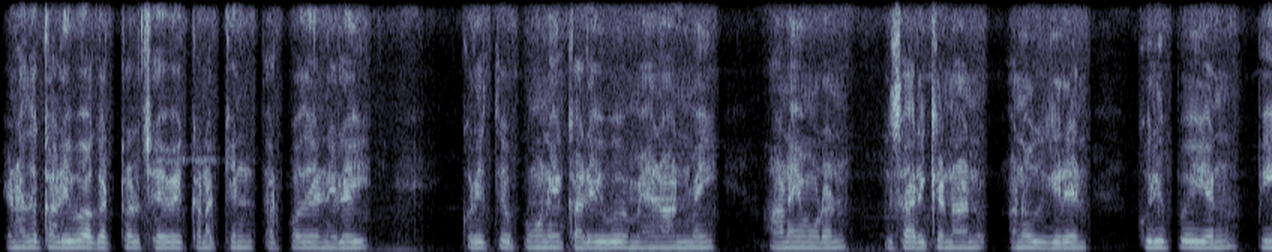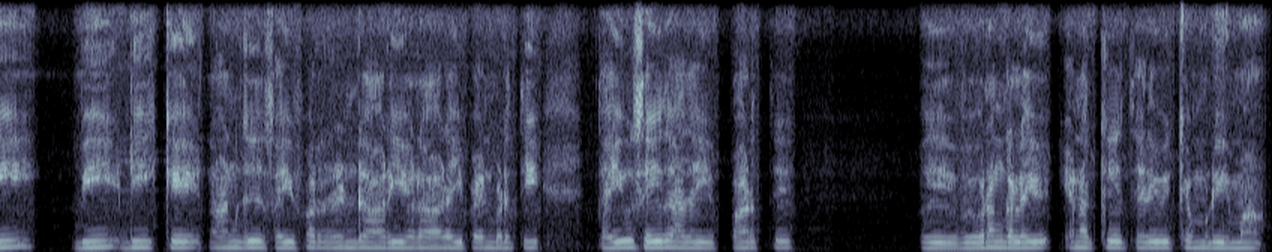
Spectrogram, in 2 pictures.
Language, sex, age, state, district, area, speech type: Tamil, male, 18-30, Tamil Nadu, Perambalur, rural, read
